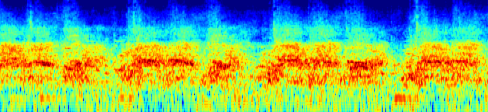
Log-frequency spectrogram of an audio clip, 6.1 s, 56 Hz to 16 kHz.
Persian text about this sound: در این نمایش اعتراضی هزاران نفر شرکت کردند که در تاریخ شهر بی سابقه است. گفته می شود که در اعتراض امروز از 15 تا 50 هزار نفر اشتراک کرده است. آنها راههای اساسی شهر را بستند و در نزد شهرداری شعار دادند.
